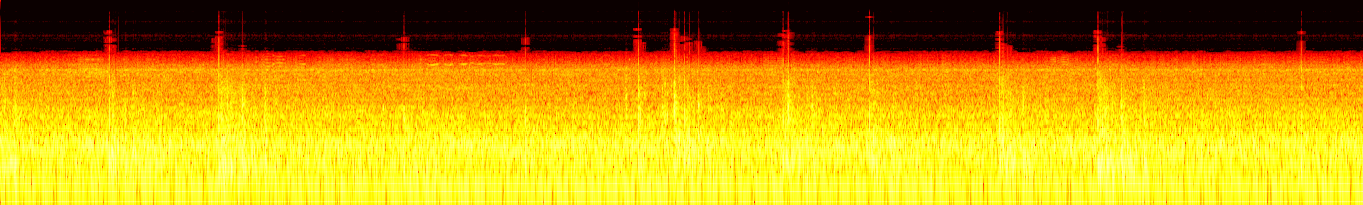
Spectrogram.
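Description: Aerial fireworks shells bursting overhead: about a dozen sharp bangs at uneven intervals, roughly one a second, over a constant loud rumbling background noise.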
